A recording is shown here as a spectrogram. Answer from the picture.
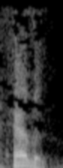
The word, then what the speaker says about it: heaven: 而天堂倒是念成 heaven, H-E-A-V-E-N。这个念成 haven, 啊就是避难所。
